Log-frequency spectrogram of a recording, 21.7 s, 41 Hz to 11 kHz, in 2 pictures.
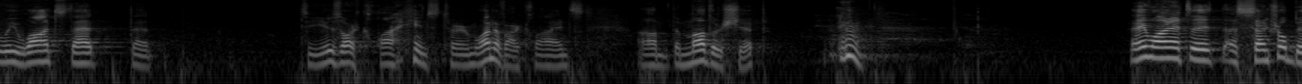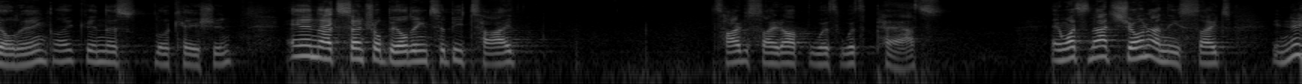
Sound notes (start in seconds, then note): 6.8 laughter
